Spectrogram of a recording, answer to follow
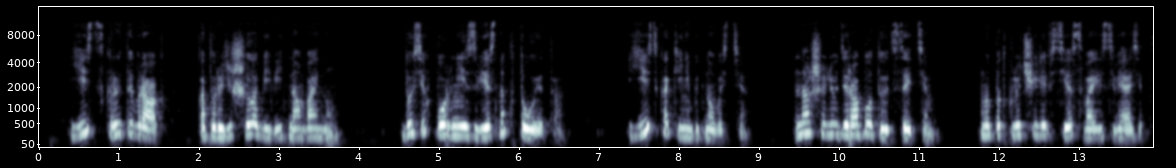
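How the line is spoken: Plain. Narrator (Russian): сказал Джонс

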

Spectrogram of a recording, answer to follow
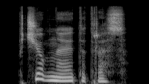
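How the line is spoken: Sigh. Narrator (Russian): вздохнула я

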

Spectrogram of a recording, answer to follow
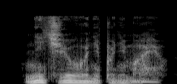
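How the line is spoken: Desperate mutter. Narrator (Russian): пробормотал Андрей почти с отчаянием

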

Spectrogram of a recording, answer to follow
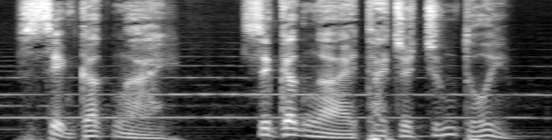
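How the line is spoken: Trembling, stammering plea. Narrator (Vietnamese): run rẩy, miệng lắp bắp cầu khấn

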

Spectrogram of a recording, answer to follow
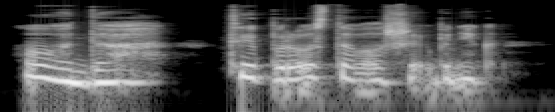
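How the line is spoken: Pleasured moaning. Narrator (Russian): стонала я через 10 минут, сидя на диване, когда Венька стащил с меня туфли и принялся разминать мои ноги

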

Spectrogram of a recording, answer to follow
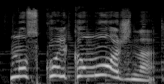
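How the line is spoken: Desperate shout. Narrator (Russian): В отчаянии крикнула

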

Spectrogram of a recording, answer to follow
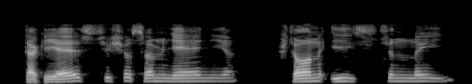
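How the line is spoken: Purring kitten. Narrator (Russian): промурлыкал котенок

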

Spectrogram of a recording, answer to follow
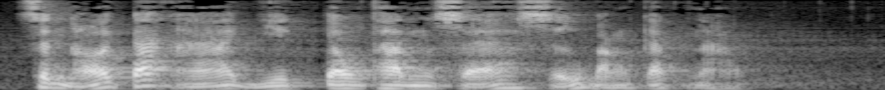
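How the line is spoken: Cold question. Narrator (Vietnamese): Với giọng lạnh lùng, Thạch Lan Hoa hỏi

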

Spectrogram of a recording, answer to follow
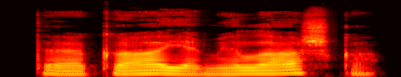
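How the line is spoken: Whispered. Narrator (Russian): прошептал

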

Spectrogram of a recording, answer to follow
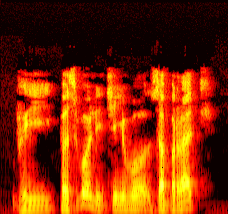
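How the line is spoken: Timid question. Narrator (Russian): робко спросил он у Ильи

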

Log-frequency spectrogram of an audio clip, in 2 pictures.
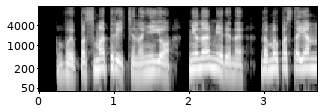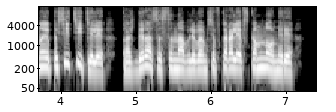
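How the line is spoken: Man shouting. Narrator (Russian): выкрикнул мужчина

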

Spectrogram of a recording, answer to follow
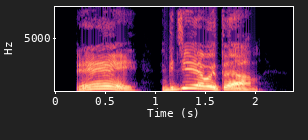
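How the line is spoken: Pleased shout. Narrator (Russian): довольно крикнул Рексволд

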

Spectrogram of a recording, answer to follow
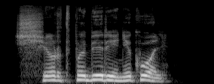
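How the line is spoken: Thoroughly drunk voice. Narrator (Russian): сказал он совершенно пьяным голосом

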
